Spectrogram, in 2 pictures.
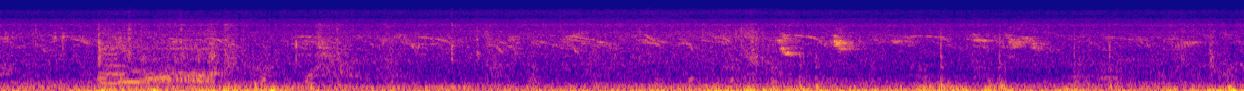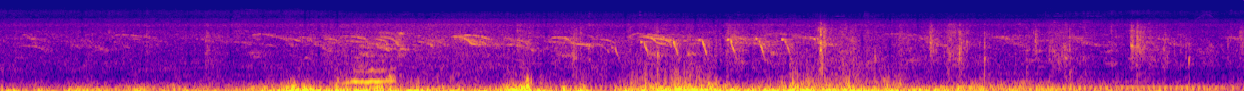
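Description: Pet ducks and chickens being fed outdoors, with a busy mix of clucks, quacks and pecking, scuffling movement, steady and close, growing louder partway through.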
